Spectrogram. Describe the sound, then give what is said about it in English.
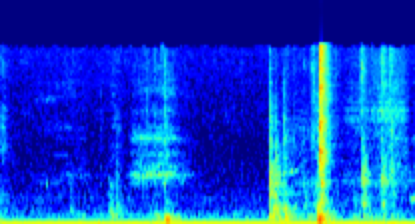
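A door being shut: some soft handling knocks and shuffling, then a single sharp, fairly loud thud as it closes, with no talking. “Door. I'm shutting the door.”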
